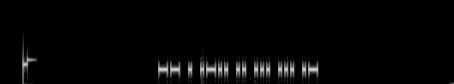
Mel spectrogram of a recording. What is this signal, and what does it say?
Morse code, heard as a keyed tone, about 40 wpm, 700 Hz. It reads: MELISSA
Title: USA Common Names - 40wpm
